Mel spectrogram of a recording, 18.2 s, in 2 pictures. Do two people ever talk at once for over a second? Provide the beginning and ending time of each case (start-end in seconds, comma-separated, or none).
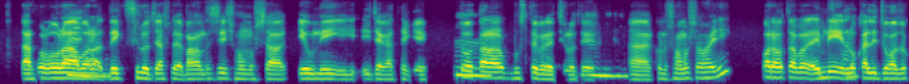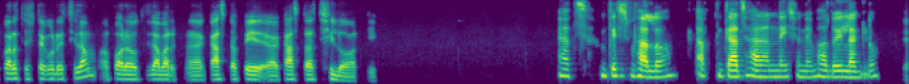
none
